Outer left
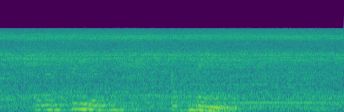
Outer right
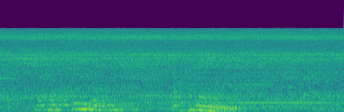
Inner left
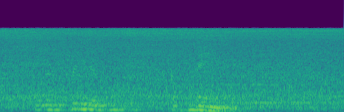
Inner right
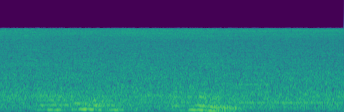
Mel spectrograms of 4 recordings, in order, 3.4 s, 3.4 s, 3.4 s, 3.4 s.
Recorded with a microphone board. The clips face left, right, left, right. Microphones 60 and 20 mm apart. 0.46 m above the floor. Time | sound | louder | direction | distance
0.3 | a woman speaking | outer left 1 dB, inner left 2 dB | 80° left | 8 m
